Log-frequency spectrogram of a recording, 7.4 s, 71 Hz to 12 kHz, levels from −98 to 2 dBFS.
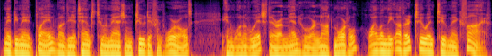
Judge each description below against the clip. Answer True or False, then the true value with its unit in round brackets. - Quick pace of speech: True (270 wpm)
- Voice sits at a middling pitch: False (95 Hz)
